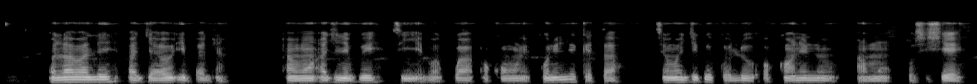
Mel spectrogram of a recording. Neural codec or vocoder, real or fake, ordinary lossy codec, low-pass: none; real; Opus, 16 kbps; 7.2 kHz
